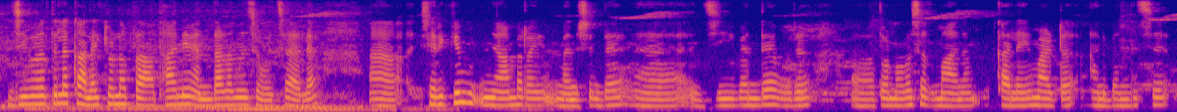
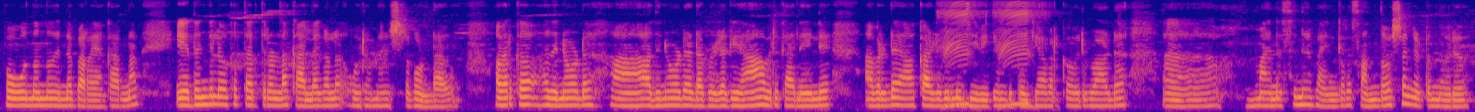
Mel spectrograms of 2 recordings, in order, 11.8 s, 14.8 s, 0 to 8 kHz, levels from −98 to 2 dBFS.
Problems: background sounds at intervals, background conversations at intervals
